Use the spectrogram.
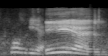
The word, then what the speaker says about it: Jan: How do we say his name? Ian.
